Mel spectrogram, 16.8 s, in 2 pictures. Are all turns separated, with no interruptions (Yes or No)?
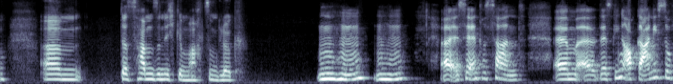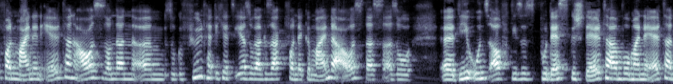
Yes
